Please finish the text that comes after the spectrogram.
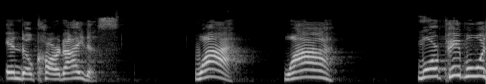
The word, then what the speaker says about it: endocarditis: B hepatitis C infective endocardis endocarditis always leave out a syllable I have to really work at saying that word endocarditis why why more people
